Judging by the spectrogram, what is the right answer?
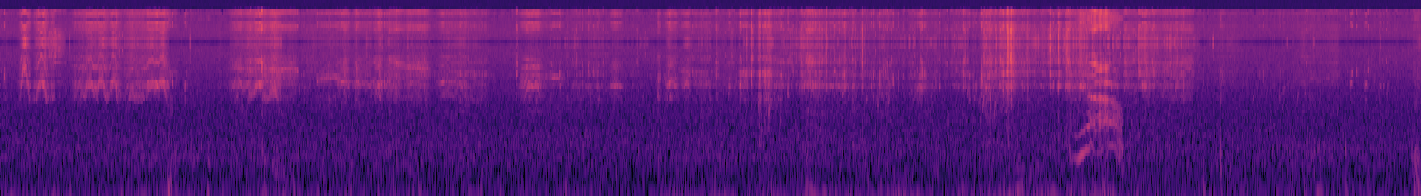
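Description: Shallow bay water splashing and lapping around a wading angler as a hooked speckled trout is played and netted, with wind rumbling on the microphone. Near the end, a single short call sweeps up and back down in pitch.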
